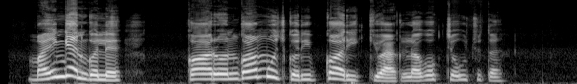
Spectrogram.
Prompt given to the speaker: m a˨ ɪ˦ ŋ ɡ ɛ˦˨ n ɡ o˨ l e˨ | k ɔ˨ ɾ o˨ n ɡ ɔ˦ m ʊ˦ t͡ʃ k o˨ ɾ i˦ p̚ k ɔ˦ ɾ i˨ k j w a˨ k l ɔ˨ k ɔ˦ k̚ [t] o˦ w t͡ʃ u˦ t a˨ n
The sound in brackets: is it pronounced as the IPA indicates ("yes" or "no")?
no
